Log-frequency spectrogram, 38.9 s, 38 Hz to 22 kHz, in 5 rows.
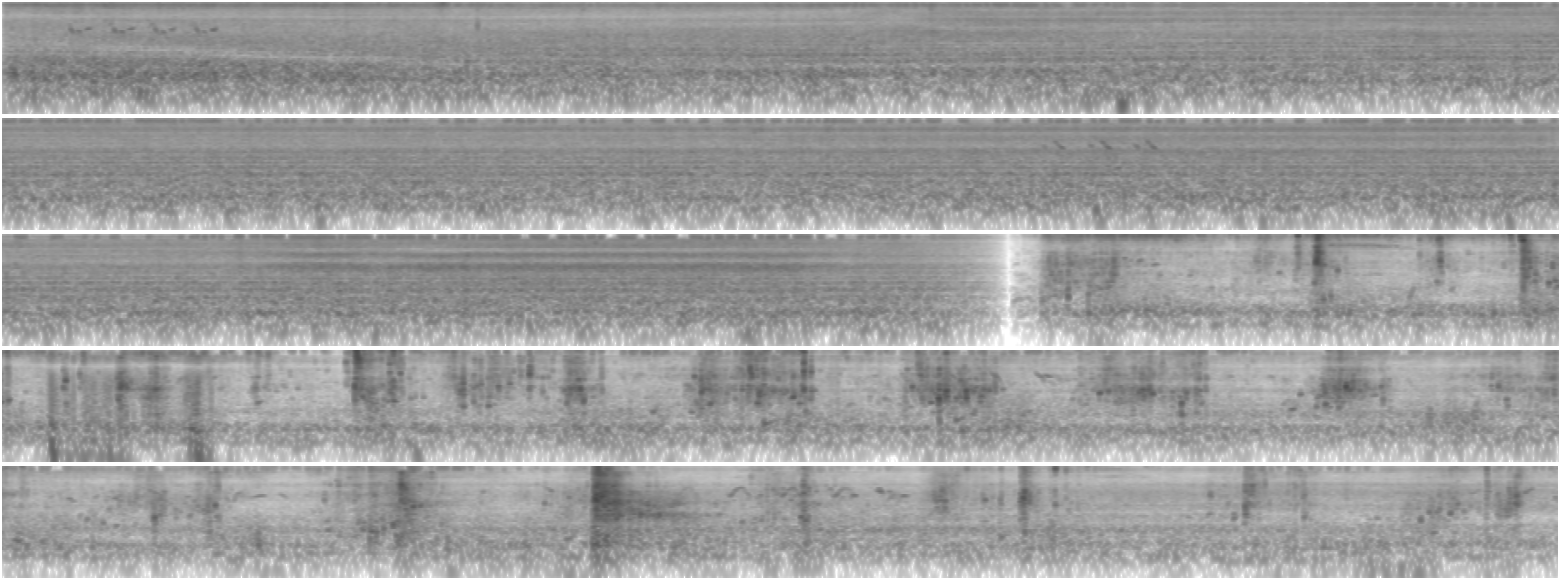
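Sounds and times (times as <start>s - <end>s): water splashing and gurgling: 20.6s - 38.9s
river water rushing: 20.8s - 38.7s.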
